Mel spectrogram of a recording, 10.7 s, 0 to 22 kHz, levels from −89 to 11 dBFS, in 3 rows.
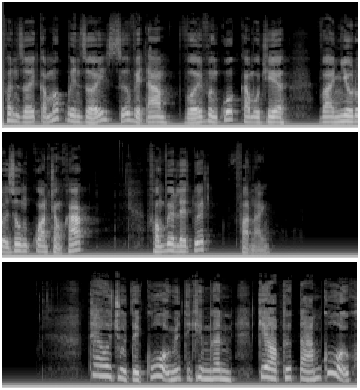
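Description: Across the whole speech clip nothing is directly audible, yet a DC offset of about -15 dBFS shifts the waveform off zero, eating headroom and leaving steady energy at 0 Hz.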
